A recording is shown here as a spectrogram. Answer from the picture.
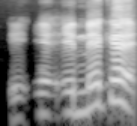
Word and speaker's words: Emeka: It's Emeka. Yeah. How do we pronounce it? It's Emeka.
